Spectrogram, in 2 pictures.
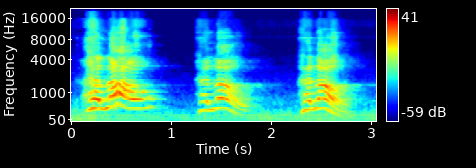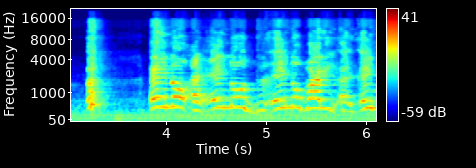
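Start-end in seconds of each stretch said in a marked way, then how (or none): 0.1-2.8 louder "hello?" as if rousing someone; loud mock calling. Real, not acted. To a viewer crying over an ex, loud teasing hello. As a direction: call out to wake them up.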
